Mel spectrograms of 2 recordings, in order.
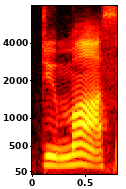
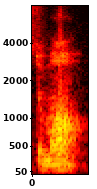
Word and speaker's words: Dumas: I call him Alexander Dumas, but I think maybe you don't pronounce the S because it's Yeah, French. it's Dumas.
